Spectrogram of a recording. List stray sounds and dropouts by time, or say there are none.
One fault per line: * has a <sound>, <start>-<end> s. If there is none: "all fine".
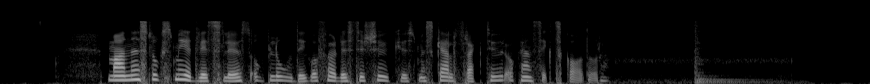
* has a thud, 6.9-7.8 s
